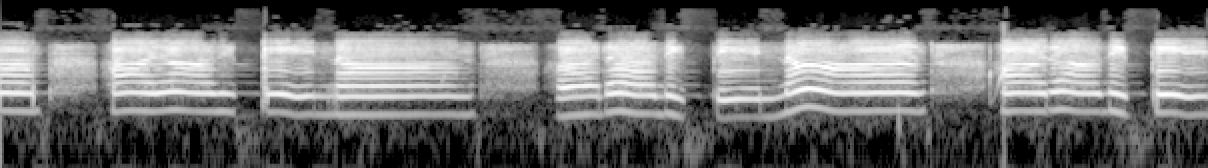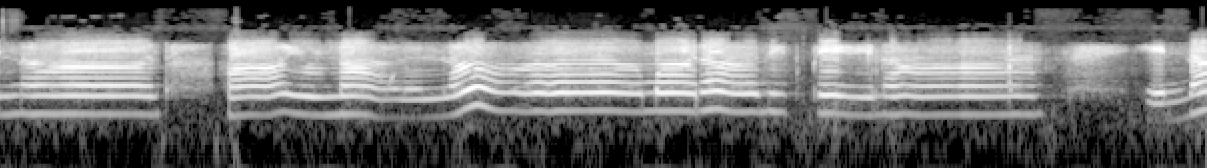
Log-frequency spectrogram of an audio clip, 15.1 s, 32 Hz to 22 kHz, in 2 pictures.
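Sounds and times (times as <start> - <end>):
high voice singing: 0.0 - 15.0.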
